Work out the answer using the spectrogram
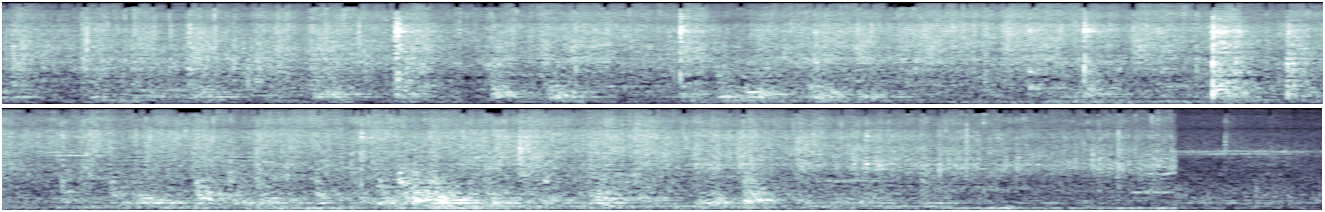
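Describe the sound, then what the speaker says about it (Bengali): Ginger garlic paste with onion sizzles steadily in a pan while cooking mutton head, a continuous close frying hiss with occasional stirring scrapes and clinks. "আদা রসুনটা ভালোভাবে ভেজে নেব"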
